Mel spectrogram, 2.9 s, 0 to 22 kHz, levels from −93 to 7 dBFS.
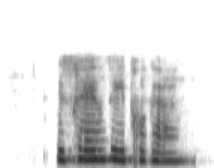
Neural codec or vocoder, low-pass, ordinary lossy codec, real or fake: vocoder, 22.05 kHz, 80 mel bands, WaveNeXt; 5.4 kHz; Opus, 32 kbps; fake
